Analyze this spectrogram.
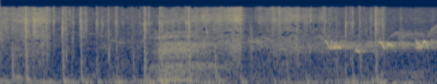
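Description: Footsteps on a paved park path, a run of sharp irregular taps, with small birds chirping several times near the end.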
